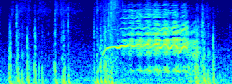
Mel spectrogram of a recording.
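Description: A horse in the video game Conan Exiles clip-clops with several quick hoof strikes, then gives a loud, clear whinny lasting about a second, heard alone at close range.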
